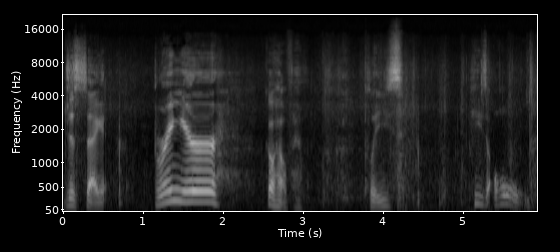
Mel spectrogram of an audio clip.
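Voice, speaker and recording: A man's voice: fairly high pitch, takes it slowly. A man hosting a shop vlog, joking and laughing with his crew while he directs the work. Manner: jokey, laughing, excitable. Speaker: vlog host working with a crew. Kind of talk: casual shop talk. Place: shop and yard, outdoors at times. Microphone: worn mic he is unsure picks him up.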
